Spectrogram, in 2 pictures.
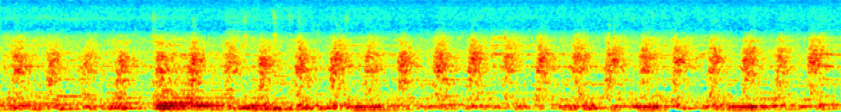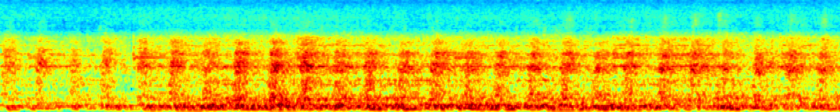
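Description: Toy electric train running on three-rail track: a fast, even clicking of the wheels over the rails, over a steady motor hum, a little louder from about five seconds in.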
